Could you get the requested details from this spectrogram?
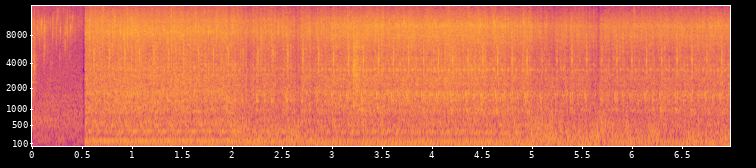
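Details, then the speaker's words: Yamaha F60 outboard, warm, with a steady dull knock about four a second from the crankshaft near cylinders 3–4, on load and off throttle; unchanged with plugs 3–4 or fuel pump removed, oil pressure good, valves adjusted; suspected connecting rod. "мотор стучит как и в нагрузку так и на сбросе Газа"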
